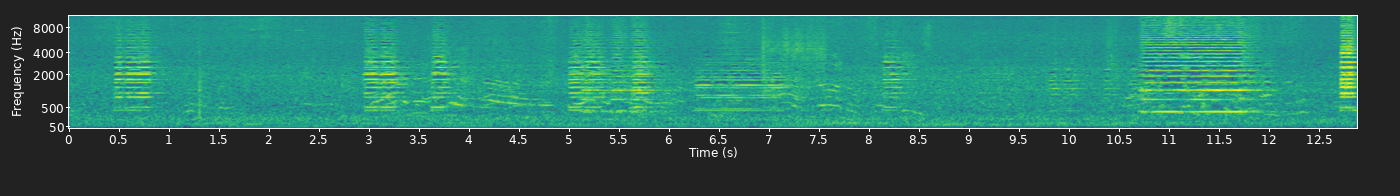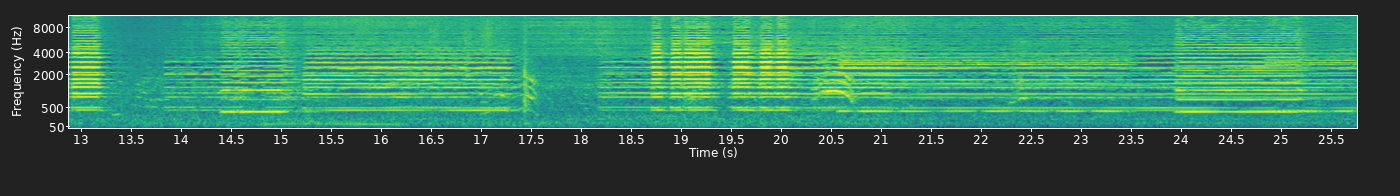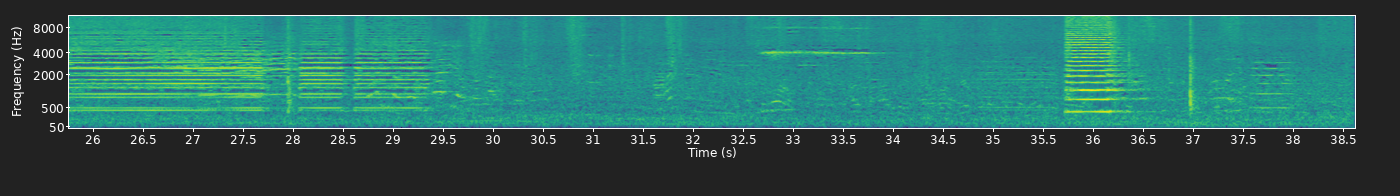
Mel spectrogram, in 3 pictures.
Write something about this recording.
auto horn honks angry close echo car blocking road to take passenger slowly Gaza 2016
honks, horn, close, angry, echo, auto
